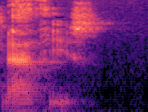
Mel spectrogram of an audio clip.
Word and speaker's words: Matthews: We're hoping that Tajae Sharpe and Rashard Mathis. – Matthews. – Matthews. I knew I was going to say it wrong.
